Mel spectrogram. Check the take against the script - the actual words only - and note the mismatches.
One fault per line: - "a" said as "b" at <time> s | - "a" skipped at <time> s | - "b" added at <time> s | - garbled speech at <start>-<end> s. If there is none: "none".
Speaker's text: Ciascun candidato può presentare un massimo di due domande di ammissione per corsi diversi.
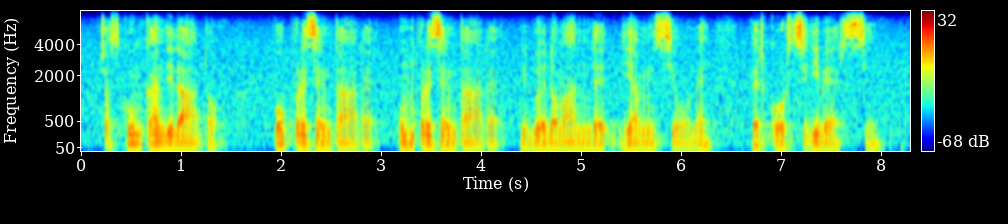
- "massimo" said as "presentare" at 3.3 s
